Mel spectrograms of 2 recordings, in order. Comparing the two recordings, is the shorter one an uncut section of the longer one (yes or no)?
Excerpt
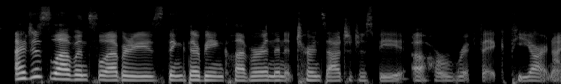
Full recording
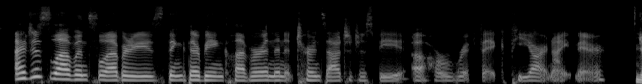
yes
